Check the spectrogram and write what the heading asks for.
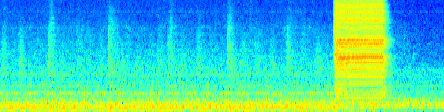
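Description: Clothes dryer buzzer sounding once, loud and about a second long, roughly seven seconds in: the signal that the drying cycle has ended. Before it, a steady low hum that stops as the buzzer starts.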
